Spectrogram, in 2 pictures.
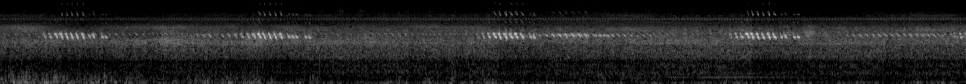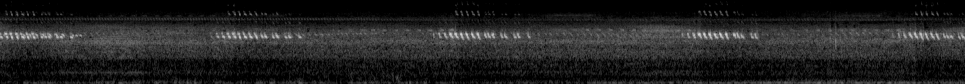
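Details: Grass insects heard from a grassy thicket in late summer, August 2021, at Jamwon district of Hangang Park, Korea; bright high trilled chirp bursts about every two seconds, steady faint hiss behind.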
